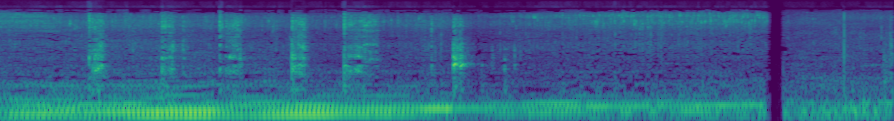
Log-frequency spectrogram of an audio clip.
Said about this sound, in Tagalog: So medyo brown yung bawang natin, add na natin yung sibuyas.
